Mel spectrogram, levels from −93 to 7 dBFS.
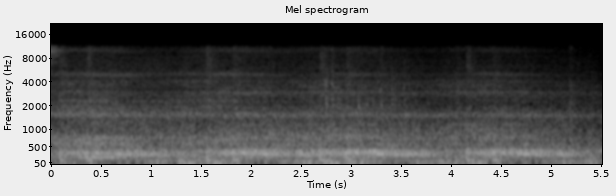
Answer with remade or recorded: recorded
